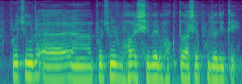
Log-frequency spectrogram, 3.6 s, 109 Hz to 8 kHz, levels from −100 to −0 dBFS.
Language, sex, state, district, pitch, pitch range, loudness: Bengali, male, West Bengal, Malda, 145 Hz, 135-150 Hz, -21 LUFS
